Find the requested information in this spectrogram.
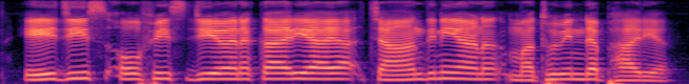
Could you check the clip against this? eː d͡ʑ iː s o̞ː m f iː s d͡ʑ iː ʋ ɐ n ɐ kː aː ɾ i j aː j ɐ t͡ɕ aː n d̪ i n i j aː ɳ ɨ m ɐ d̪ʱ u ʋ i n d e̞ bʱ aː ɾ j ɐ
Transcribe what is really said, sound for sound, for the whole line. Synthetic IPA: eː d͡ʑ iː s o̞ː f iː s d͡ʑ iː ʋ ɐ n ɐ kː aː ɾ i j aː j ɐ t͡ɕ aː n d̪ i n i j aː ɳ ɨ m ɐ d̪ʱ u ʋ i n d e̞ bʱ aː ɾ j ɐ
